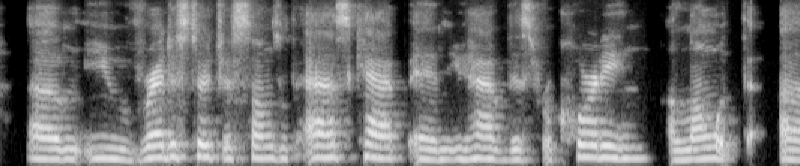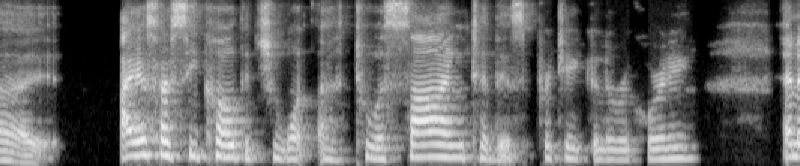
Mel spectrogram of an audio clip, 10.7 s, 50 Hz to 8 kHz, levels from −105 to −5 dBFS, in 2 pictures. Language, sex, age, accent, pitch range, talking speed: English, female, 30-49, American, 185-225 Hz, 165 wpm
